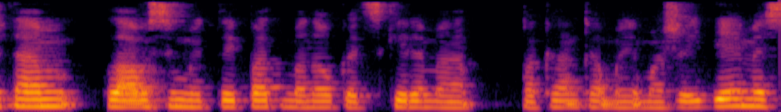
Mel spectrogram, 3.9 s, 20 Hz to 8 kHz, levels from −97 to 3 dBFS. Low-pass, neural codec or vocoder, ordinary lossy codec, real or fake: 7.2 kHz; none; MP3, 64 kbps; real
